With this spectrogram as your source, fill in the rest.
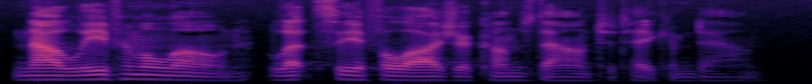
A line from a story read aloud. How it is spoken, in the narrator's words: said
